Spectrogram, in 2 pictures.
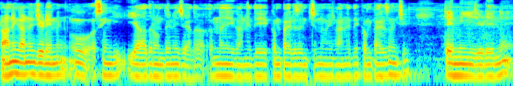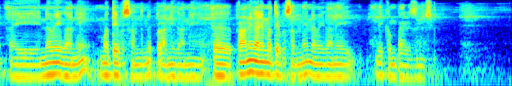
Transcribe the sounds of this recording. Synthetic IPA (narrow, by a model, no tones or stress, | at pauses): pɾʔaːneːɡaːneːd͡ʒeːɽeːnoːə̰sĩːɡḭːjaːd̪ɾõːnd̪eːneːzjaːd̪a̰ːnəʋẽːɡaːneːd̪eːkəmpɛːɾizənt͡ʃnəʋẽːɡaːneːd̪eːkəmpɛːɾɪːzənt͡ʃː | t̪eːmĩːd͡ʒeːɽeːnː | nəʋẽːɡaːneːmət̪eːpəsənd̪npɾaːneɡaːnepɾaːñeːɡaːneːmət̪eːpəsənd̪nẽːnəʋẽːɡaːneːd̪eːkəmpɛːɾɪːzənt͡ʃ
